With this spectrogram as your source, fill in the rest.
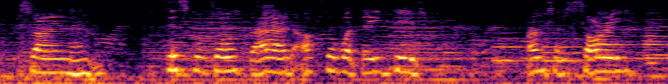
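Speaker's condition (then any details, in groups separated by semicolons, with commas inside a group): Cerebral palsy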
